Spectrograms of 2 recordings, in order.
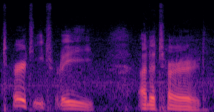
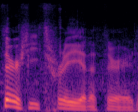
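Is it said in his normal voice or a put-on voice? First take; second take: put-on voice; normal voice. First: It is said in an imitated put-on voice. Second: It is said in his own normal voice.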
